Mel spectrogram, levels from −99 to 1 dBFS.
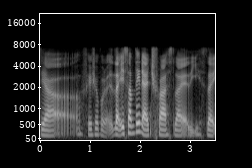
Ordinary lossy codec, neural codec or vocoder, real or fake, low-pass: none; none; real; 7.2 kHz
